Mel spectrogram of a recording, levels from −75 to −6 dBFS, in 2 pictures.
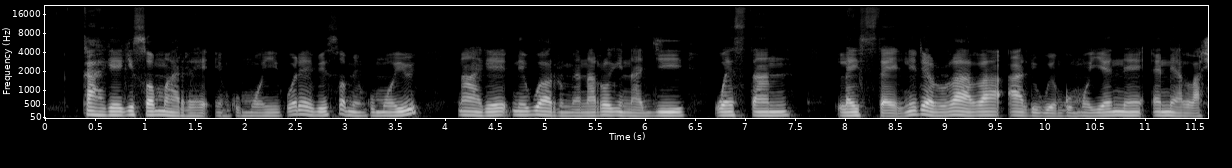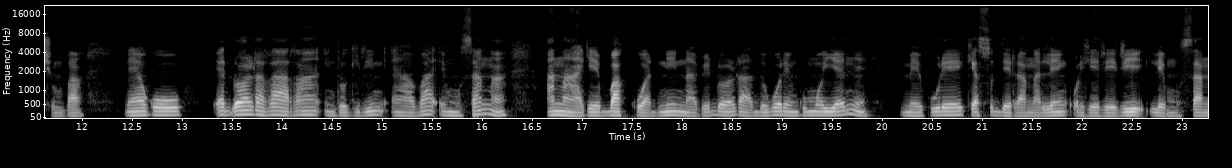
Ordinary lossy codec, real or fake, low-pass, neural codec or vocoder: none; fake; none; vocoder, 44.1 kHz, 128 mel bands, Pupu-Vocoder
